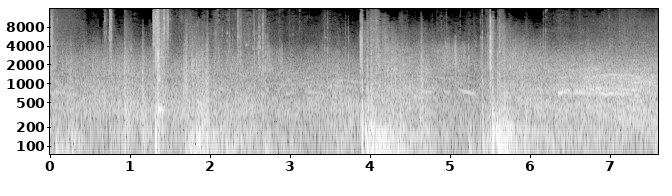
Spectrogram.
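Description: Heavy gunfire and machine gun bursts in a First World War style shooter game, sharp loud cracks and booming reports scattered over a rumbling battlefield din, with faint shouted voices mixed in.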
